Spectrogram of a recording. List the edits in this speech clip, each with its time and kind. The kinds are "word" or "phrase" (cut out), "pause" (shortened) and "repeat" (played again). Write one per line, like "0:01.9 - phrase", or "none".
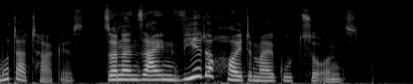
0:00.9 - pause

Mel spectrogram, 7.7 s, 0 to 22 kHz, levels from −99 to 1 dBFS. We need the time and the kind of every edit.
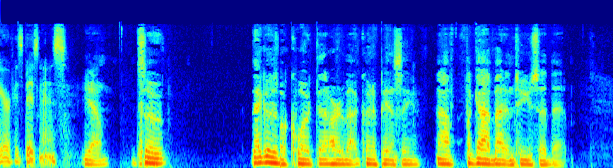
0:03.5 - phrase

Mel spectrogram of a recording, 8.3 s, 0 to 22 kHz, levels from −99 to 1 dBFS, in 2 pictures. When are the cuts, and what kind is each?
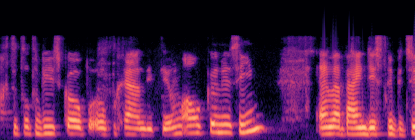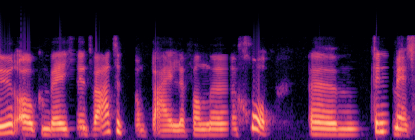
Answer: none

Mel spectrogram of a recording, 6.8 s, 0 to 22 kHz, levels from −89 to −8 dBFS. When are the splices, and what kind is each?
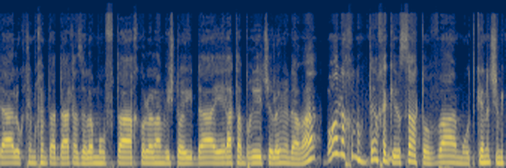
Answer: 0:03.0 - word
0:04.3 - pause

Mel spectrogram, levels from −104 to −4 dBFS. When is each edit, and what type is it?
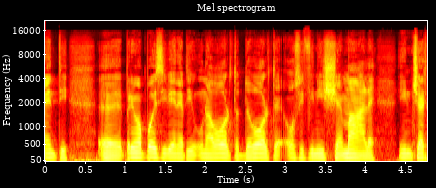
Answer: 0:01.8 - word

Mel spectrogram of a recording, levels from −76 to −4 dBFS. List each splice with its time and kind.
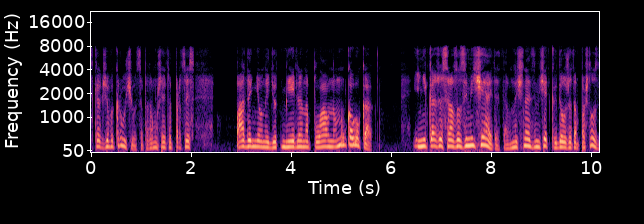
none

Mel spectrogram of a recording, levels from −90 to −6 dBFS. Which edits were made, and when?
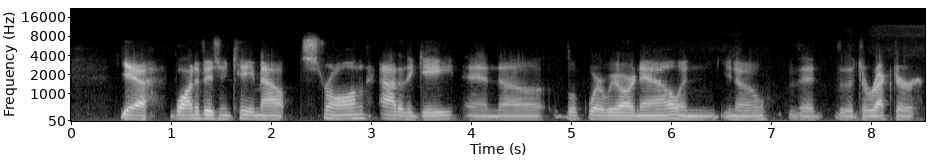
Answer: none

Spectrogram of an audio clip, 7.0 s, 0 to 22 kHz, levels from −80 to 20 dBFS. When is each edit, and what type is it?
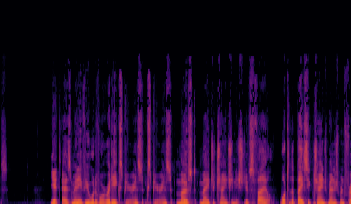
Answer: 0:01.2 - word
0:02.9 - repeat
0:05.6 - pause

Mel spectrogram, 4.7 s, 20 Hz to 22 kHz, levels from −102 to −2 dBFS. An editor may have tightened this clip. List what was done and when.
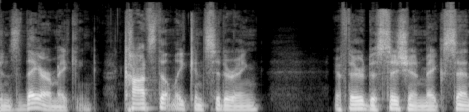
none

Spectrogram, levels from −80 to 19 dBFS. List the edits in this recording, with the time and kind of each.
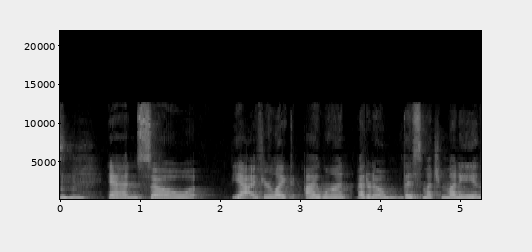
0:03.6 - pause

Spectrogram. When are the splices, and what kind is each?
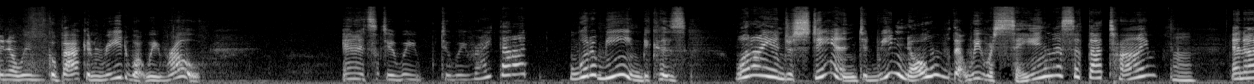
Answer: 0:03.8 - word
0:06.0 - word

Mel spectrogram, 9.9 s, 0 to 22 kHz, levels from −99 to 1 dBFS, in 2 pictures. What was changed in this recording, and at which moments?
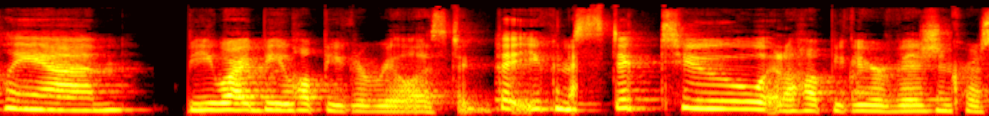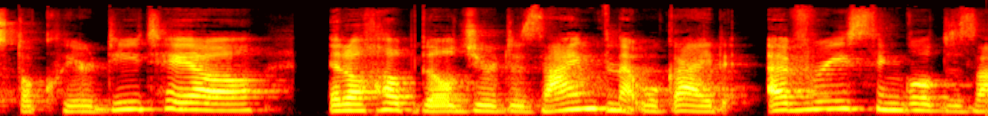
0:01.5 - word
0:01.8 - word
0:02.5 - word
0:02.9 - word
0:04.3 - word
0:04.8 - word
0:07.0 - word
0:08.0 - word

